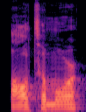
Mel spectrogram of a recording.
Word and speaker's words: Baltimore: game yesterday that pronounced Baltimore, and I was like, that's somebody that's from the area that know what's up. You know what's up. Like, we don't say that T. That T is pointless.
